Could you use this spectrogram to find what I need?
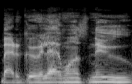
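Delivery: put-on bluesy voice. Speaker greeting listeners and opening a story in a blues voice. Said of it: "so that's my blues voice".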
